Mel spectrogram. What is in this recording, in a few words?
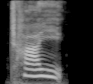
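"差异", Chinese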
